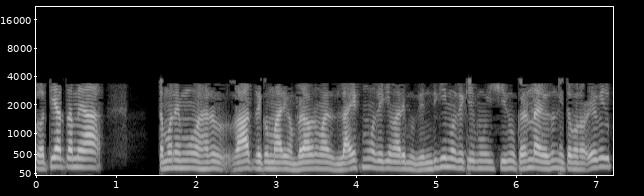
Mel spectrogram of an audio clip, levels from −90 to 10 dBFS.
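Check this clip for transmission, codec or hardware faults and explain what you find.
One codec fault runs through the whole clip. AAC compression is the likely cause: the encoder, starved of bits at what sounds like about 16 kbps, drops everything above 3.7 kHz and coarsely quantises the rest. The speech sounds dull and muffled, with heavy smearing and a watery, warbling texture on sustained sounds and sibilants.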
